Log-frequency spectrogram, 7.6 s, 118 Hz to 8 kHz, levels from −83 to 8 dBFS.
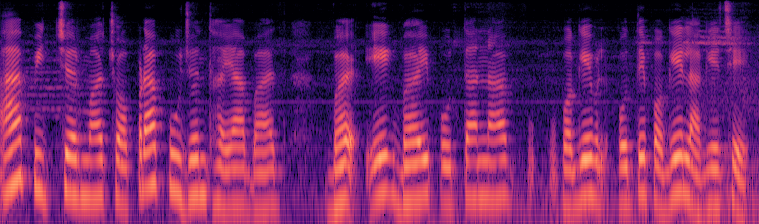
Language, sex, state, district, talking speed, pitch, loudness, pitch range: Gujarati, female, Gujarat, Valsad, 120 wpm, 190 Hz, -19 LUFS, 170-205 Hz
